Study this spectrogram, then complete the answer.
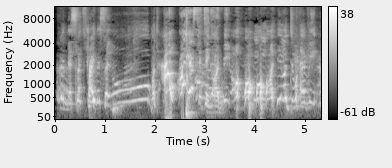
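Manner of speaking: high strained yelps broken by laughs; straining and laughing. Acted. Rich man struggles with his heavy cow, high strained yelps and laughter. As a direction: heave at a sitting cow, laughing through the ows.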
